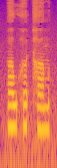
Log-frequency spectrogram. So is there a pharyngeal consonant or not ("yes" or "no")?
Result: no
